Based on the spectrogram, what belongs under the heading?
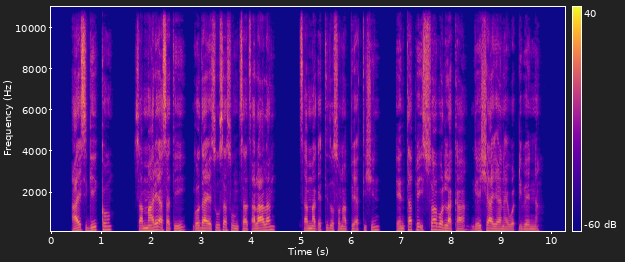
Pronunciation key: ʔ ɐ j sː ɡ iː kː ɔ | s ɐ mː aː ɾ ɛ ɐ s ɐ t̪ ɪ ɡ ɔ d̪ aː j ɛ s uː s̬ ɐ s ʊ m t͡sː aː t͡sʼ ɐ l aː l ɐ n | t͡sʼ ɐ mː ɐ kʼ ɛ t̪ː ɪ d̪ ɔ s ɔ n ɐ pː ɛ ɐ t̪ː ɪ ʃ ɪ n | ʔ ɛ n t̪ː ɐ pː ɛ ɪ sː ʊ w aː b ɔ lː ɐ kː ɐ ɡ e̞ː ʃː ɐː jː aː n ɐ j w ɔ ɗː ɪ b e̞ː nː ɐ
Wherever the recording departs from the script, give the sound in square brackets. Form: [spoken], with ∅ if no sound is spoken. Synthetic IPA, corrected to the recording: ʔ ɐ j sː ɡ iː kː ɔ | s ɐ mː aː ɾ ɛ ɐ s ɐ t̪ ɪ ɡ ɔ d̪ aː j ɛ s uː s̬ ɐ s ʊ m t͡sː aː t͡sʼ ɐ l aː l ɐ n | t͡sʼ ɐ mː ɐ kʼ ɛ t̪ː ɪ d̪ ɔ s ɔ n ɐ pː ɛ ɐ t̪ː ɪ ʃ ɪ n | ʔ ɛ n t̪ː ɐ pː ɛ ɪ sː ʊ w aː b ɔ lː ɐ kː ɐ ɡ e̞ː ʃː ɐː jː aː n ɐ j w ɔ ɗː ɪ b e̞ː nː ɐ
